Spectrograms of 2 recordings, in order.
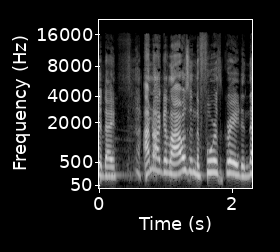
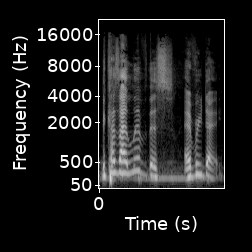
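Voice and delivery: softer, choked-up words through tears; crying; 4 dB quieter than usual. Real, not acted. Preacher tells the congregation about going home, crying softly. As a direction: let the tears break through, quiet. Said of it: "I told you I'm gonna cry".

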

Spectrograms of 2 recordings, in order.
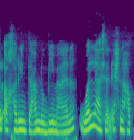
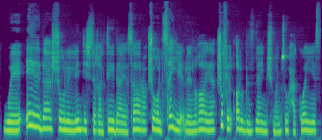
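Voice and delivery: usual speaking voice

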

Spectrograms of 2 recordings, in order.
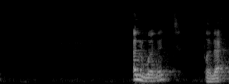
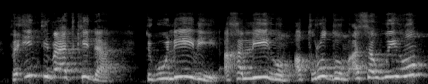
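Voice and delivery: mock exasperation; 10 semitones higher, 8 dB louder than usual. Mocking the mother's options.

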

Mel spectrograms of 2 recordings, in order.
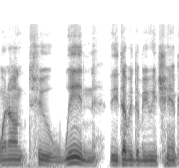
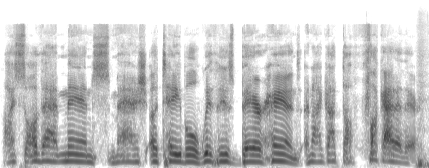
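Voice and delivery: Pat McAfee impression; 7 semitones higher, slower than usual. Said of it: "and he goes".

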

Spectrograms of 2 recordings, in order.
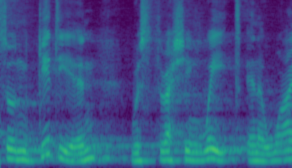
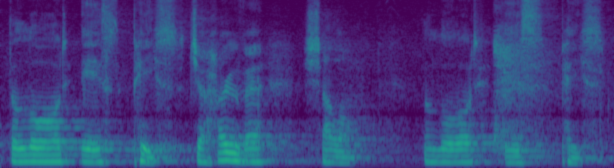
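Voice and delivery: reverent hush; 7 semitones lower, 9 dB quieter, slower than usual. Acted. Reverent naming of God's peace.

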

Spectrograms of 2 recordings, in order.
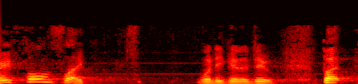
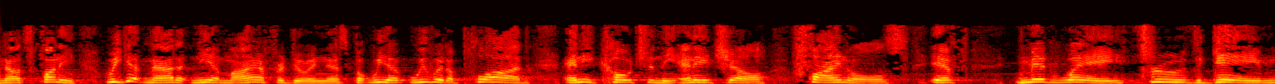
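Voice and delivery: ordinary talk, nothing marked

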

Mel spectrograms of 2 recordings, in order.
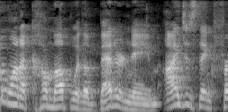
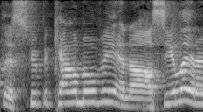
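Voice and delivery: mock huffy exit; 9 semitones higher, 4 dB louder than usual.

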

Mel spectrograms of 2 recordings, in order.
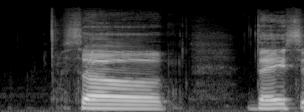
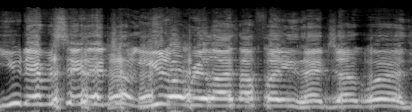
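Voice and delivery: much higher, louder exaggerated protest; mock outrage; 10 semitones higher, 8 dB louder than usual. Real, not acted. Complaining to cohost about stolen joke, hammed-up outrage. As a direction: ham up the indignation.

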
